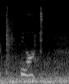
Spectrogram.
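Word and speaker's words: torte: A tort, from German, tort, pronunciation, tort, okay, in turn from Latin via Italy,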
